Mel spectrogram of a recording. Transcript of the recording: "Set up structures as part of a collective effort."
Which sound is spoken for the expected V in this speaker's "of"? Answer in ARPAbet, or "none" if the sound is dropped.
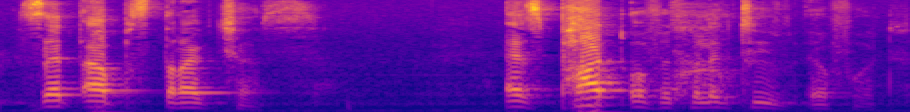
F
